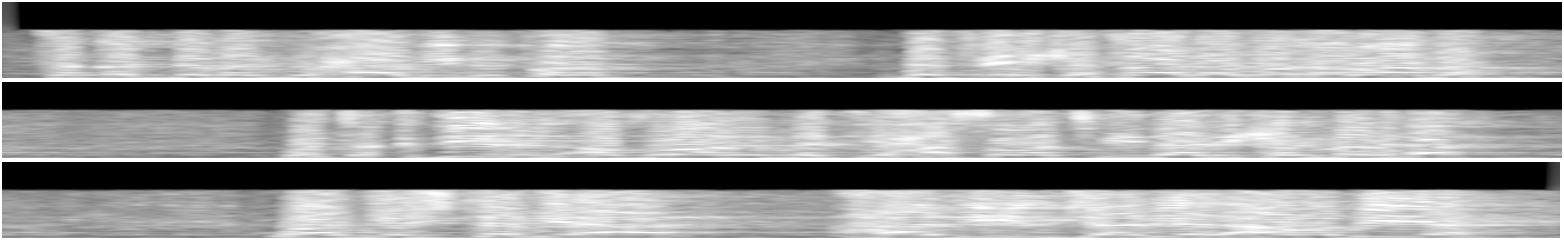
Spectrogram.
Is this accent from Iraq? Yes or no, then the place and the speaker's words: no; Egypt; اللهم اجعل بلدنا مصر امنا امانا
